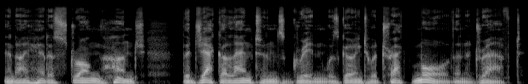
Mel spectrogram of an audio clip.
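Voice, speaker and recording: A man's voice: a bass voice, moderate pace, darkish tone, husky, no echo, clean studio sound. A man narrating a scripted first-person detective story in a wry, hardboiled manner.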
